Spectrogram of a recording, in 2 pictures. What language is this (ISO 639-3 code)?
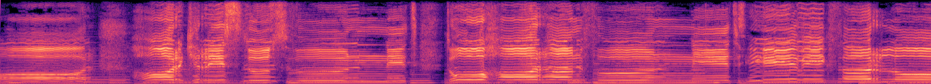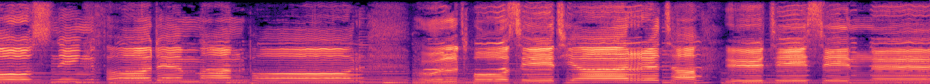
swe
